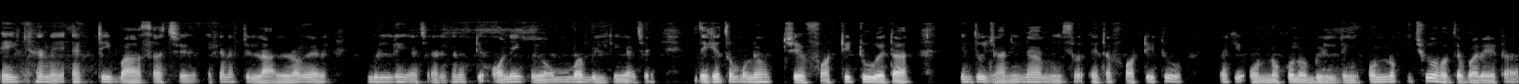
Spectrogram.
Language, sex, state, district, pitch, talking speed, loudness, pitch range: Bengali, male, West Bengal, Kolkata, 105 Hz, 160 wpm, -19 LUFS, 100-115 Hz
